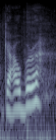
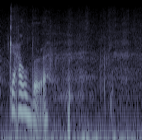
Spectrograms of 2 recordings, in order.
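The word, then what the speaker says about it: Gowbarrow: that i went to galbara say it right it's galbra i went up there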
